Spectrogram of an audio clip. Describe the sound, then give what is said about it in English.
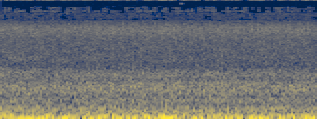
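Steady low rumble heard inside a car in motion, a dense, continuous drone heavy in the bass with a faint hiss on top, holding an even loudness throughout with no voices. “And the reason why I'm recording this is because we are in the car.”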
